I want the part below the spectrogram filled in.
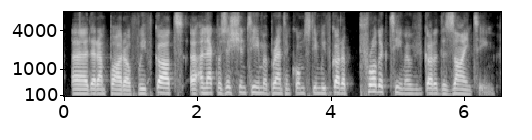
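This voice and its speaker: In a Dutch accent, a man talks at a fairly quick pace with hardly any pauses, a high pitch and fairly even intonation. His loudness swings widely, and the recording is very clean with a silent background. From Netherlands. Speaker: marketing executive. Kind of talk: interview.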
